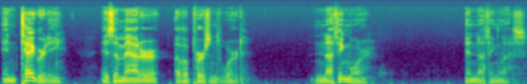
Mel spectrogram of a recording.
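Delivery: slow, deliberate pace. Reading out a one-sentence definition so listeners get it: saying it slowly. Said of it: "worth just saying it slow".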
